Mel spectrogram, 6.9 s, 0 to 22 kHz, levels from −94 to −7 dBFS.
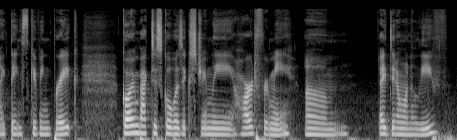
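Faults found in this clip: No audible faults found.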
